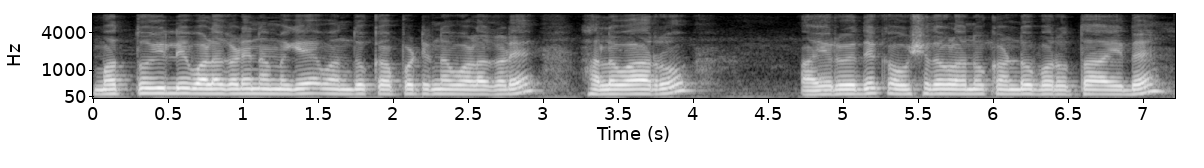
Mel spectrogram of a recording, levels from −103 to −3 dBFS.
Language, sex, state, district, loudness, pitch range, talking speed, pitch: Kannada, male, Karnataka, Bidar, -14 LUFS, 160-170 Hz, 110 wpm, 160 Hz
